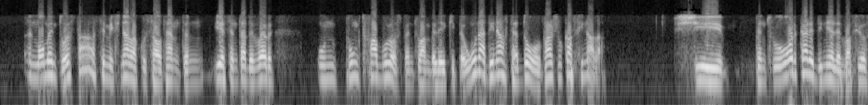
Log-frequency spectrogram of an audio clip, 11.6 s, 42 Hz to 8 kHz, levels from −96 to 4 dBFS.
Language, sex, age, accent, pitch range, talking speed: Romanian, male, 30-49, native, 115-155 Hz, 150 wpm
